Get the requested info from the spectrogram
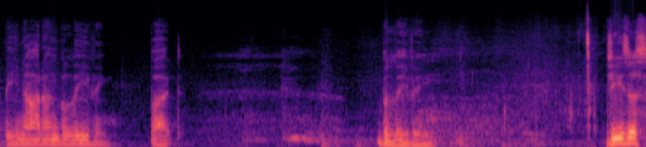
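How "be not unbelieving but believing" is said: low, soft, with pauses before "believing"; hushed repeat. Real, not acted. Preacher presses Thomas's lesson home, hushed. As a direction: lower and soften it, pausing before the last word.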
